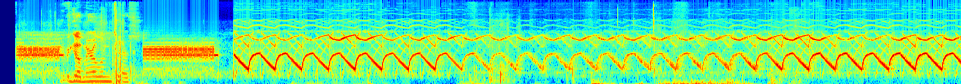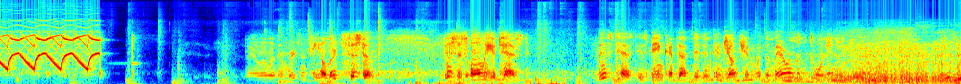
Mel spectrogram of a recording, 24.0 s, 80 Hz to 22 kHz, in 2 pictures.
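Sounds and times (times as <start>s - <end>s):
electronic alert siren yelp: 0.2s - 13.4s.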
